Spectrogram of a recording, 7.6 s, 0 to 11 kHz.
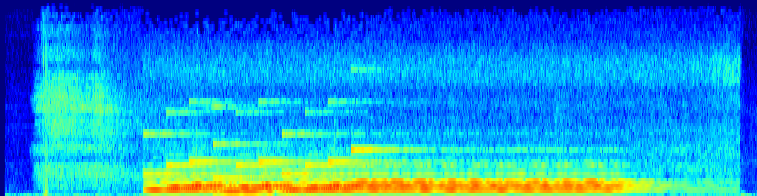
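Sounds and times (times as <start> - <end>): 
train station departure melody: 1.4 - 7.4.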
